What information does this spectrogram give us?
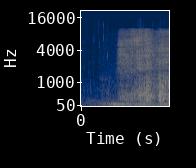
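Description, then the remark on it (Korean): Someone slurps noodles in one long, loud sucking pull that starts quietly and builds into a steady, hissy rush with slight wet crackles, and no one speaks. “네, 면, 면치기 하는 소리예요. 면 먹는 소리.”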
